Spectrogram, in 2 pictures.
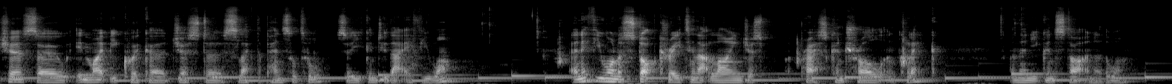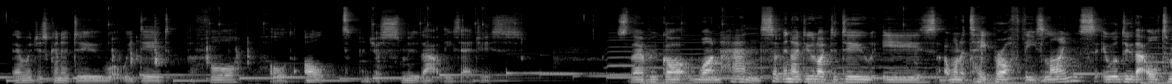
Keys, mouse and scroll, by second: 10.1 click, 11.5 scroll, 12.1 click, 13.1 ctrl+z, 13.8 shift+click, 14.3 alt+click, 18.4 space, 18.5 click, 18.9 space, 19.4-19.9 scroll up 1, 19.9 space, 20.0 click, 20.4 space.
